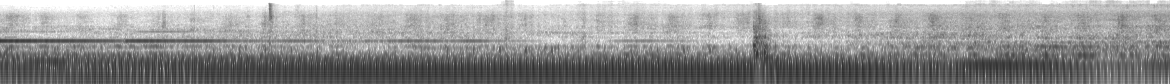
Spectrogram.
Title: PT Cruiser strange noise from harmonic balancer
